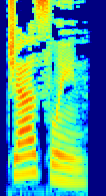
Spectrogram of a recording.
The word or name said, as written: jasleen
